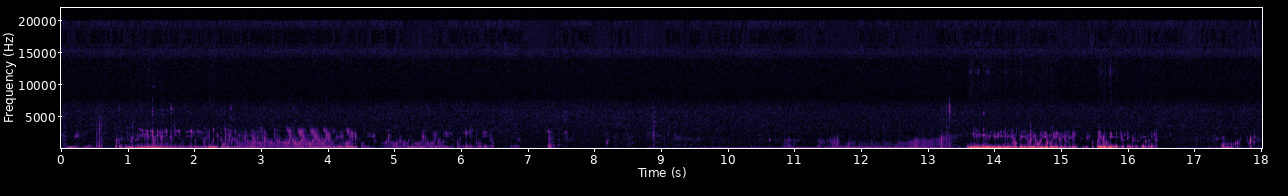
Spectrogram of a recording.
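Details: Long, low gurgling and growling stomach rumbles in bursts with silent gaps, from a starving stomach; hunger rumbling, a normal bowel sound (borborygmi).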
